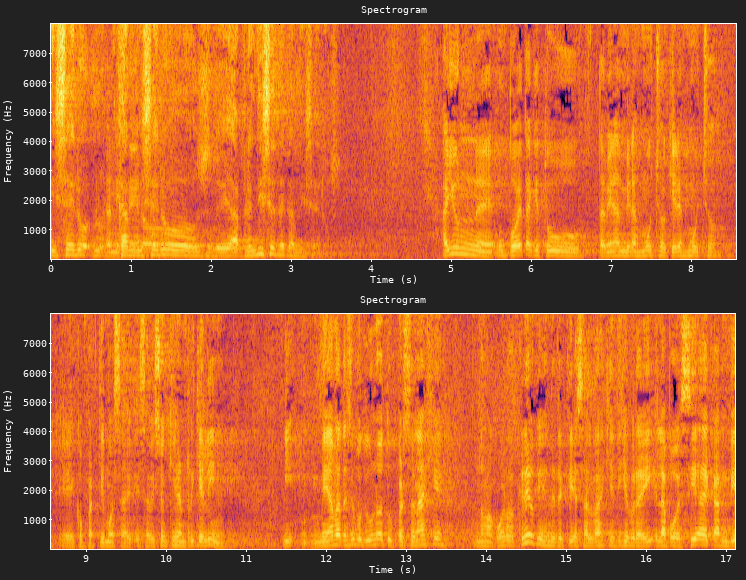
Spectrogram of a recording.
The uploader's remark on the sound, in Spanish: grabadas en la Feria Internacional del Libro de Chile, en 1999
